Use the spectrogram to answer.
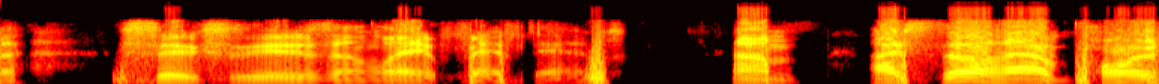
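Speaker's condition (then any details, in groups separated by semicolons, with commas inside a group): ALS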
